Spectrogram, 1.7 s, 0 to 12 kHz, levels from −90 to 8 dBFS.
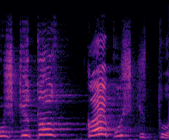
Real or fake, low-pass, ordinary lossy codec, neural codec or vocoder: real; 10.8 kHz; Opus, 64 kbps; none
